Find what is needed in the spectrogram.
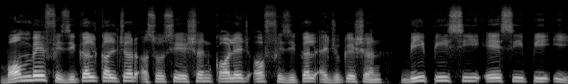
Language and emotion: Goan Konkani, neutral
